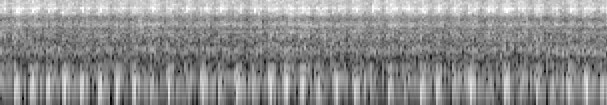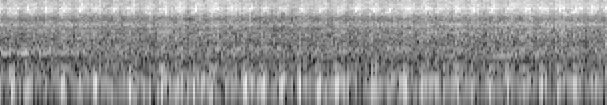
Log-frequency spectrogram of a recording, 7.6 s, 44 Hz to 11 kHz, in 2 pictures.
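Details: Honda Blade FI single-cylinder with weak compression (50 PSI), TPS reading off, sometimes stalling after starting, engine not yet at 70 °C: slow, uneven idle about two-plus beats a second with loose thumps. Low idle speed.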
